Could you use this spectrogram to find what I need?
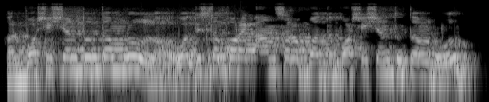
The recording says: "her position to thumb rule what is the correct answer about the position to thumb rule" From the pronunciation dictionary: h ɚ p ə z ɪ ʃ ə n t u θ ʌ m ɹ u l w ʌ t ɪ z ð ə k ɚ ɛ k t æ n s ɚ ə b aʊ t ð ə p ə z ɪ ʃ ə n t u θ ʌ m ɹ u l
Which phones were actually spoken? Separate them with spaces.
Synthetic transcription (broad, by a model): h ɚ p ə s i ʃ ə n t u t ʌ m ɹ u l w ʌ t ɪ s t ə k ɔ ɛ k ɑ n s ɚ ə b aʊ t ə p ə s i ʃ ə n t u t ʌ m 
